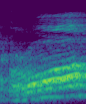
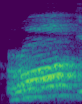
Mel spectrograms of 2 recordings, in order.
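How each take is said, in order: First: The ra is heavy, with rounded full sound. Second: The ra is heavy, with rounded full sound.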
